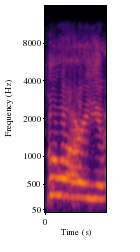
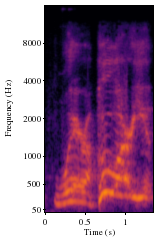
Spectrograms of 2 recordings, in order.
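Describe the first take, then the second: First: High, loud barking orc; orc cutting in. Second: Orc guard. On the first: Second orc talks over the first, loud. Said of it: "And he's like". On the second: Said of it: "One of them starts to say". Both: Acted.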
